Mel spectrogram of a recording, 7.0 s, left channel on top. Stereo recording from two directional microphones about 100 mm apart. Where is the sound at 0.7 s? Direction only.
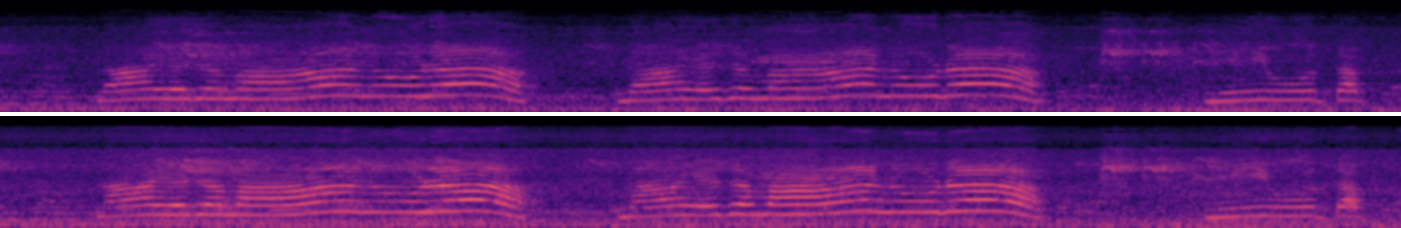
25° left (ahead or behind).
